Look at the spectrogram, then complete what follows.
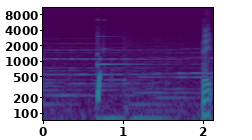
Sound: bloop!

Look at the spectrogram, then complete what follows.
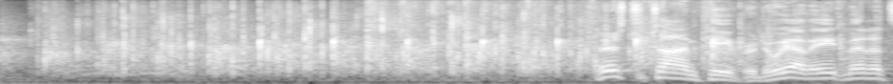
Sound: applause

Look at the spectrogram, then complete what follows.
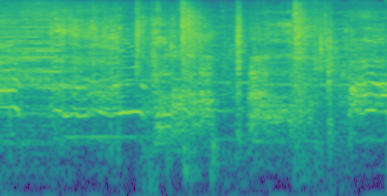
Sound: growling

